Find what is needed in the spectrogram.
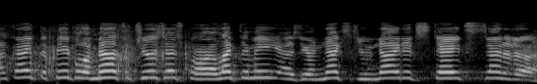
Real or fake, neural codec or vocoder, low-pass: fake; codec, 44.1 kHz, 3.4 kbps, Pupu-Codec; 7.2 kHz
